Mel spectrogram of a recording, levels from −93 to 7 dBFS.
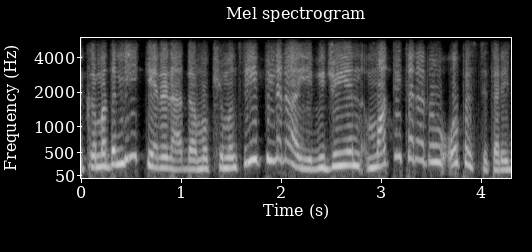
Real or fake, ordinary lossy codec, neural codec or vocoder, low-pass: fake; Opus, 32 kbps; codec, 16 kHz, about 1 kbps, DyCAST, with the encoder's durations; 5.4 kHz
